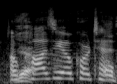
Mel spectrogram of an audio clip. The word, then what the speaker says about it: Ocasio-Cortez: I can't pronounce her last name. How is it? Ocasio-Cortez.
